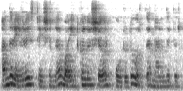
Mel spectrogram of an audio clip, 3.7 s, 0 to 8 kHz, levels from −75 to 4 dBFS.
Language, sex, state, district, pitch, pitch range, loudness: Tamil, female, Tamil Nadu, Chennai, 180 Hz, 170-225 Hz, -15 LUFS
